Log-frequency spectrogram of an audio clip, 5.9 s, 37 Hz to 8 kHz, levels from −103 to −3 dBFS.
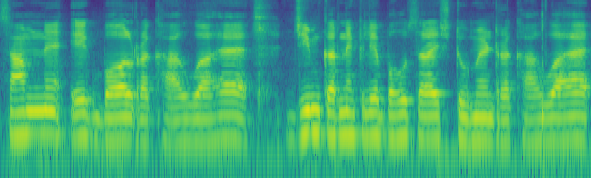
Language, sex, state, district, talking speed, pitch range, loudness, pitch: Hindi, male, Jharkhand, Deoghar, 160 wpm, 115-135 Hz, -18 LUFS, 120 Hz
